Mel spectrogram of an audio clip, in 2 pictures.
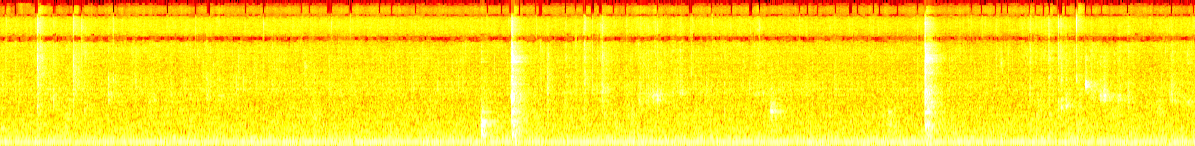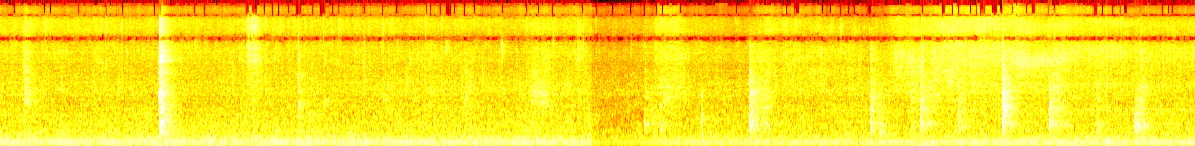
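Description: Eggs fry and get stirred into a ready masala in a pan, meant for Karnataka-style egg fried rice without sauce. A steady low sizzle runs throughout with scattered clicks of the spoon, and there is no talk.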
